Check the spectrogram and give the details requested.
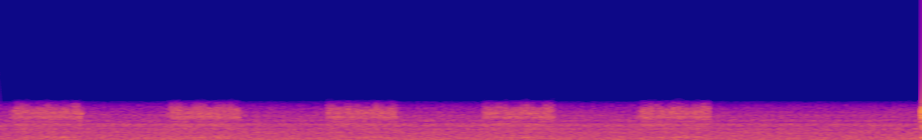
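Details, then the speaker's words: Simulated heart on a patient simulator manikin, stethoscope at the mitral area: harsh, hissing murmur repeating each beat, severe aortic stenosis radiating to the mitral area. "though this murmur is of aortic origin severe aortic stenosis will migrate to the mitral area"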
